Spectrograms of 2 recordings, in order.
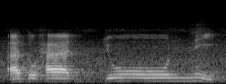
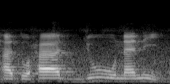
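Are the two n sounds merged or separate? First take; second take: merged; separate. First: The two n sounds merge into one doubled n. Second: The two n sounds are said separately. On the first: "di idghamkan" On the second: "Maksudnya atuhajjunani"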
